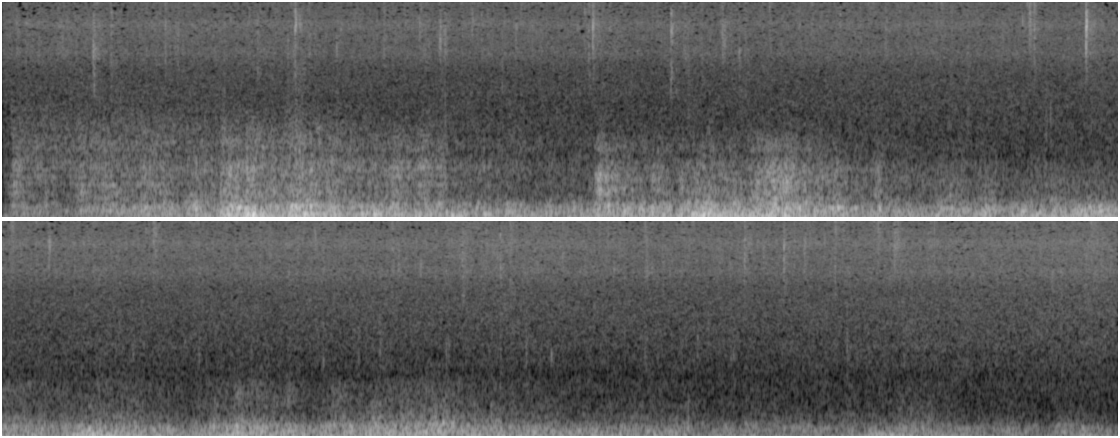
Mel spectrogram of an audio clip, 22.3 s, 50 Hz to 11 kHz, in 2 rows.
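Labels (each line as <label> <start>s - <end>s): Repeated muffled thunder sounds caused by a storm. 0.0s - 16.5s
Rain falling during a storm in an outdoor environment with background noise. 0.0s - 22.3s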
